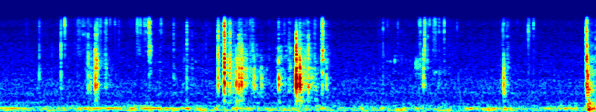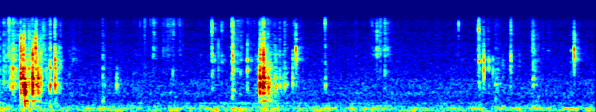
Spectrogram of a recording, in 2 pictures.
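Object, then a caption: Bar soap cut with a knife blade. A solid purple and cream Palmolive bar soap is held in the hand and carved with an orange-handled utility knife blade. The blade makes a run of crisp, dry scrapes and cuts, short bright crackles that cluster into denser bursts over a quiet low hum.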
